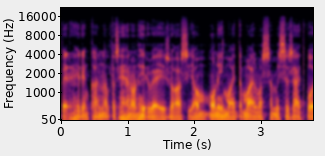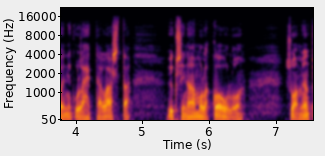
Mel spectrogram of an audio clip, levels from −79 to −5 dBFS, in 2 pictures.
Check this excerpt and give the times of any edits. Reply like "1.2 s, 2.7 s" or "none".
none

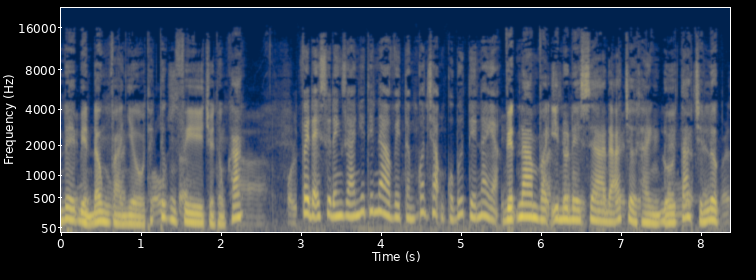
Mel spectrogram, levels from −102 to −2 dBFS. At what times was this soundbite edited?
2.9 s, 5.5 s

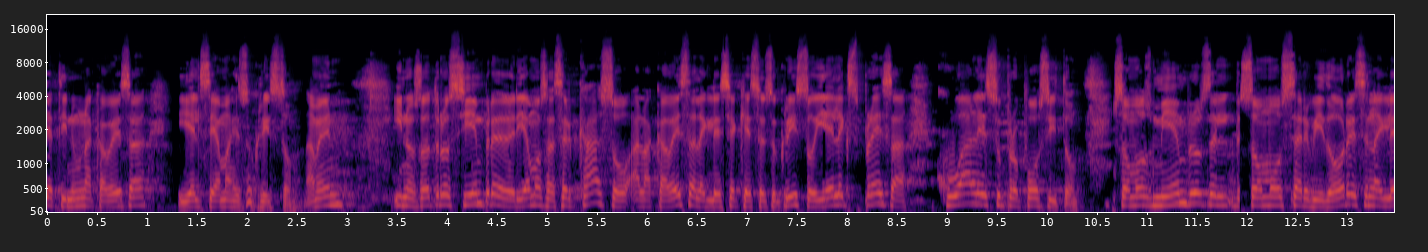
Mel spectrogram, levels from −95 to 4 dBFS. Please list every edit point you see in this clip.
10.6 s, 11.9 s

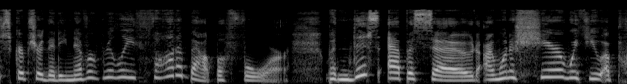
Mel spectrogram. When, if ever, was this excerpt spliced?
3.2 s

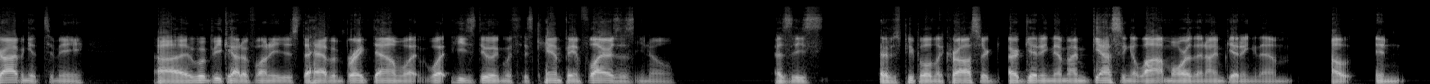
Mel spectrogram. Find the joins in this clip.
6.3 s

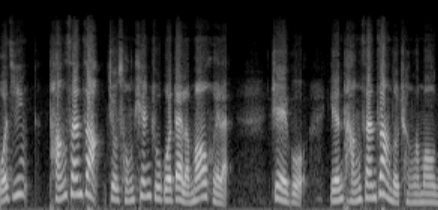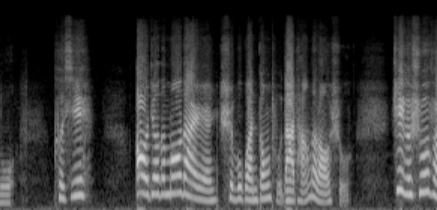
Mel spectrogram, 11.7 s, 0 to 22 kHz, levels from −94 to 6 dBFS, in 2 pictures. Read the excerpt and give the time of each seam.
4.3 s

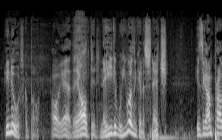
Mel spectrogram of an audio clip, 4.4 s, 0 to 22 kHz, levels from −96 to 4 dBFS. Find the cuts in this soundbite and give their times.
1.0 s

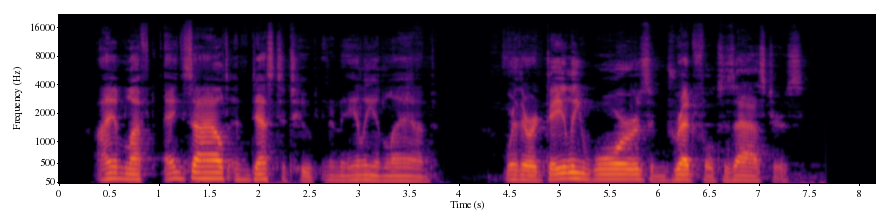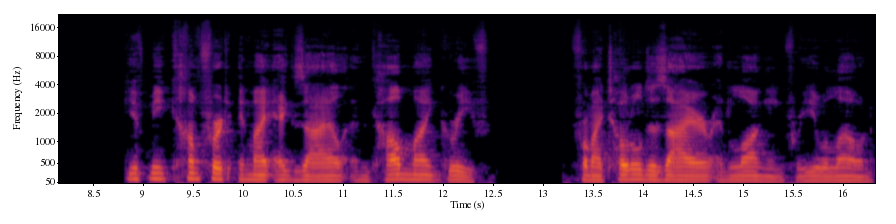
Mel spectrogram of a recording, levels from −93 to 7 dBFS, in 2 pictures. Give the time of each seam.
none

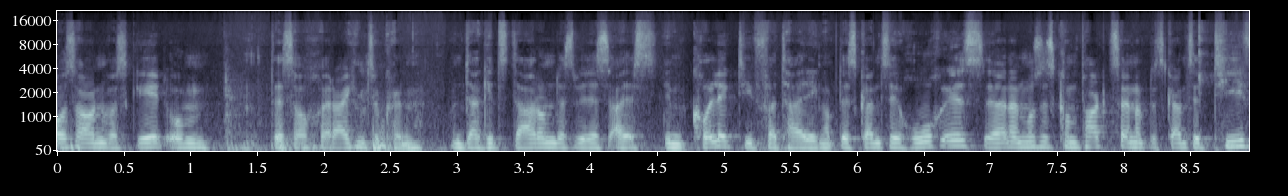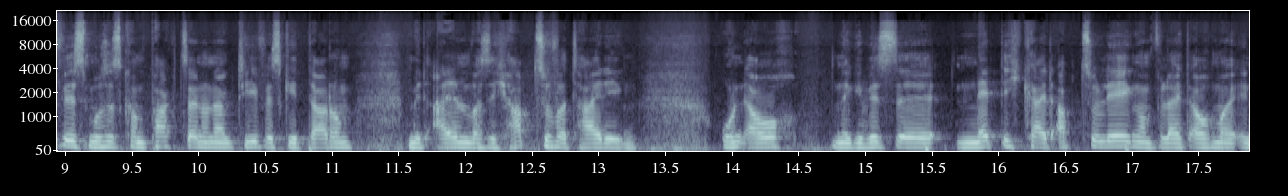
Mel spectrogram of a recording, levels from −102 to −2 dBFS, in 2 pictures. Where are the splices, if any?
2.9 s

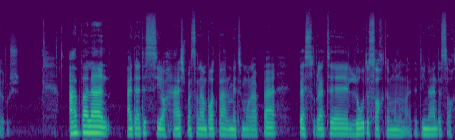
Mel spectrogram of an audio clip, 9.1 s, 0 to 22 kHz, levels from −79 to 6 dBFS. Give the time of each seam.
2.4 s

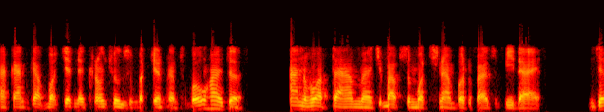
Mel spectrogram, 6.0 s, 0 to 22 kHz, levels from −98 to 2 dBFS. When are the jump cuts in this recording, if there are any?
none

